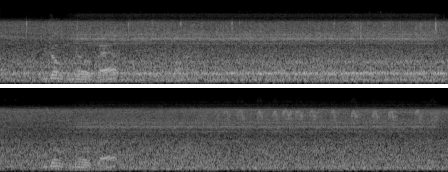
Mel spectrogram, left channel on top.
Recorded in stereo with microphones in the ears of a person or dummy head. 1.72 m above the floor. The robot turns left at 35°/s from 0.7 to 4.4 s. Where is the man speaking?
115° left; by 2.1 s 65° left.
